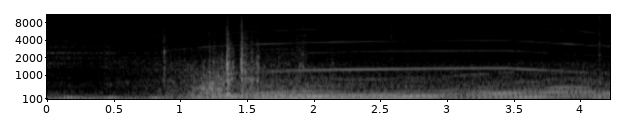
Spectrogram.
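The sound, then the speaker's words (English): A car engine rumbles and revs up as the vehicle pulls out of a lighthouse driveway, while a steady, rising siren tone wails over it, fairly loud, with no one speaking. “He pulled out of the lighthouse drive and turned on the siren.”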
